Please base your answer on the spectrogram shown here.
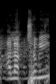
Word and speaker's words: अलक्ष्मी: को नाश कर दे, जबकि शुद्ध उच्चारण है अलक्ष्मी नाशाम में हम, है ना चाची? अलक्ष्मी, हमारी अलक्ष्मी का नाश करो, लक्ष्मी स्थिर करो।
